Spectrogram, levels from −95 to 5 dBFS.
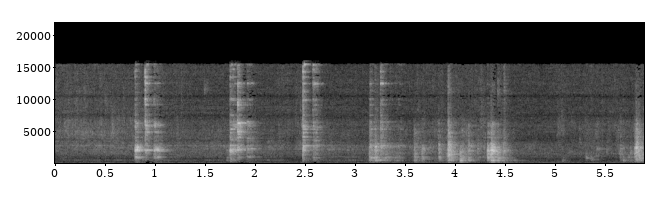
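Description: The signal holds steady throughout, with no technical faults to be heard at any point in these sounds.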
